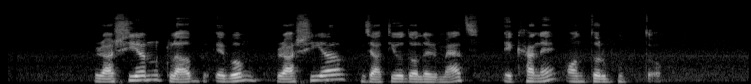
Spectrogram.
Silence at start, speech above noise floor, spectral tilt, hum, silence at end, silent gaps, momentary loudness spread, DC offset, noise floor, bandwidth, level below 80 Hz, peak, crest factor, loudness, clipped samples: 0.95 s; 36 dB; -5.5 dB/octave; none; 0.9 s; none; 14 LU; under 0.1%; -59 dBFS; 11 kHz; -72 dBFS; -6 dBFS; 18 dB; -24 LUFS; under 0.1%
